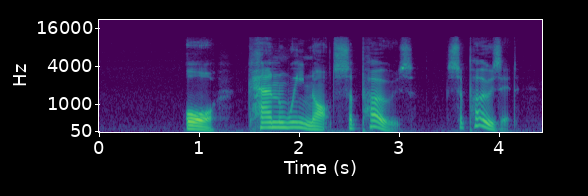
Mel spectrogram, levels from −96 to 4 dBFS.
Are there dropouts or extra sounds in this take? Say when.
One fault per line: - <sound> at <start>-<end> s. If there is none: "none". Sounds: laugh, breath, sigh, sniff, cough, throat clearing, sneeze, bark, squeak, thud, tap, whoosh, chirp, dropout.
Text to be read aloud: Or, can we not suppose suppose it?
none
